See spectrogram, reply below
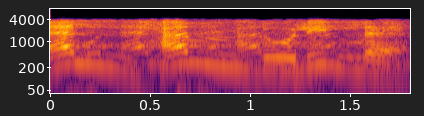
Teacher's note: لام الحمد ظاهرة وليست متحركة وساكنة لا تحركها. من أول الحمد لله نعرف وننتبه إلى أن هذه اللام أحيانا تتحرك خطأ عند غير القارئين، غير المتعلمين.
